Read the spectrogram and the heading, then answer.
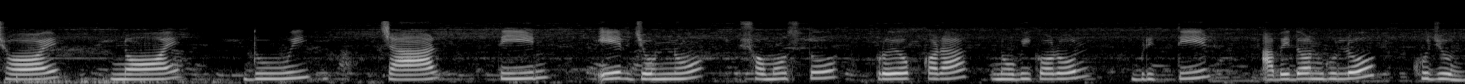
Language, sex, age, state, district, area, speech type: Bengali, female, 18-30, West Bengal, Jalpaiguri, rural, read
